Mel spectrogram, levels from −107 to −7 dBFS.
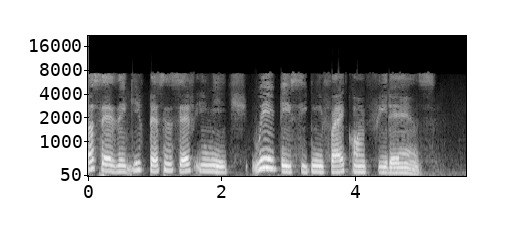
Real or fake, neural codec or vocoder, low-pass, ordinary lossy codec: fake; codec, 16 kHz, 4 kbps, X-Codec, HuBERT features, trained on general audio; 7.2 kHz; AAC, 32 kbps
